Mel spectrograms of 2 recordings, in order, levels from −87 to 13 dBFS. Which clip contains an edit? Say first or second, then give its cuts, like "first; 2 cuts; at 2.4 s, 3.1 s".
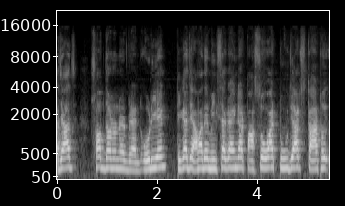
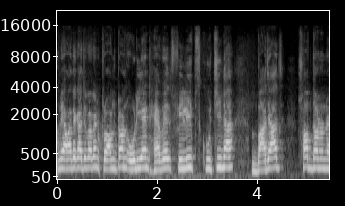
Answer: first; 1 cut; at 2.3 s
